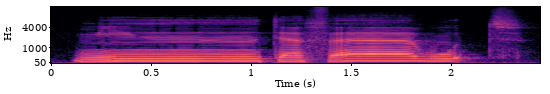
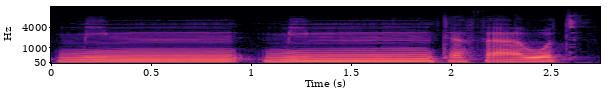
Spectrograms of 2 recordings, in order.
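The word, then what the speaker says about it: مِن تَفَاوُتٍ: So to pronounce it again, min tafawut, and we're not saying min tafawut. Now you're hearing the noon, that's incorrect.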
